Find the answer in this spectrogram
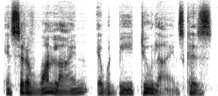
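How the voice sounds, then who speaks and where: Excitable man puzzling over code aloud. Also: medium pitch, unhurried, no room sound, studio quality. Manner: excitable, self-correcting, trails off and restarts. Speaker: streamer coding live. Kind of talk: thinking aloud while coding.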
